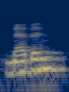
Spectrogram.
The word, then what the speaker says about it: Mebane: Can you please tell us your full name and how you spell it for the court reporter? F- R Mebban.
